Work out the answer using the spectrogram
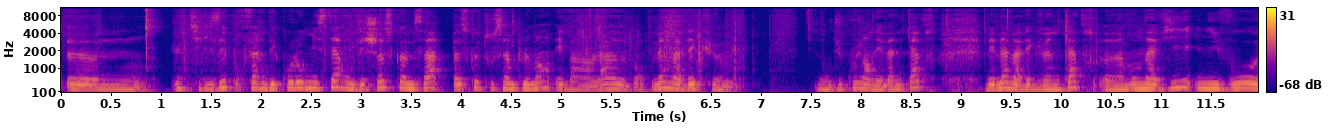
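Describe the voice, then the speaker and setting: French girl slowly chatting thru a pen review, mellow voice, lots of euhs. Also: medium pitch, slight background noise. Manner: hesitant, many fillers, chatty and relaxed. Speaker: craft vlogger reviewing pens. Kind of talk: casual product review.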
